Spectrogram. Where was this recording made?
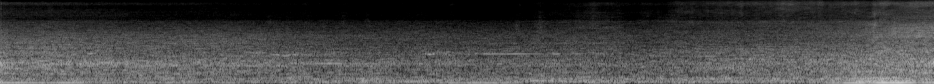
on a street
